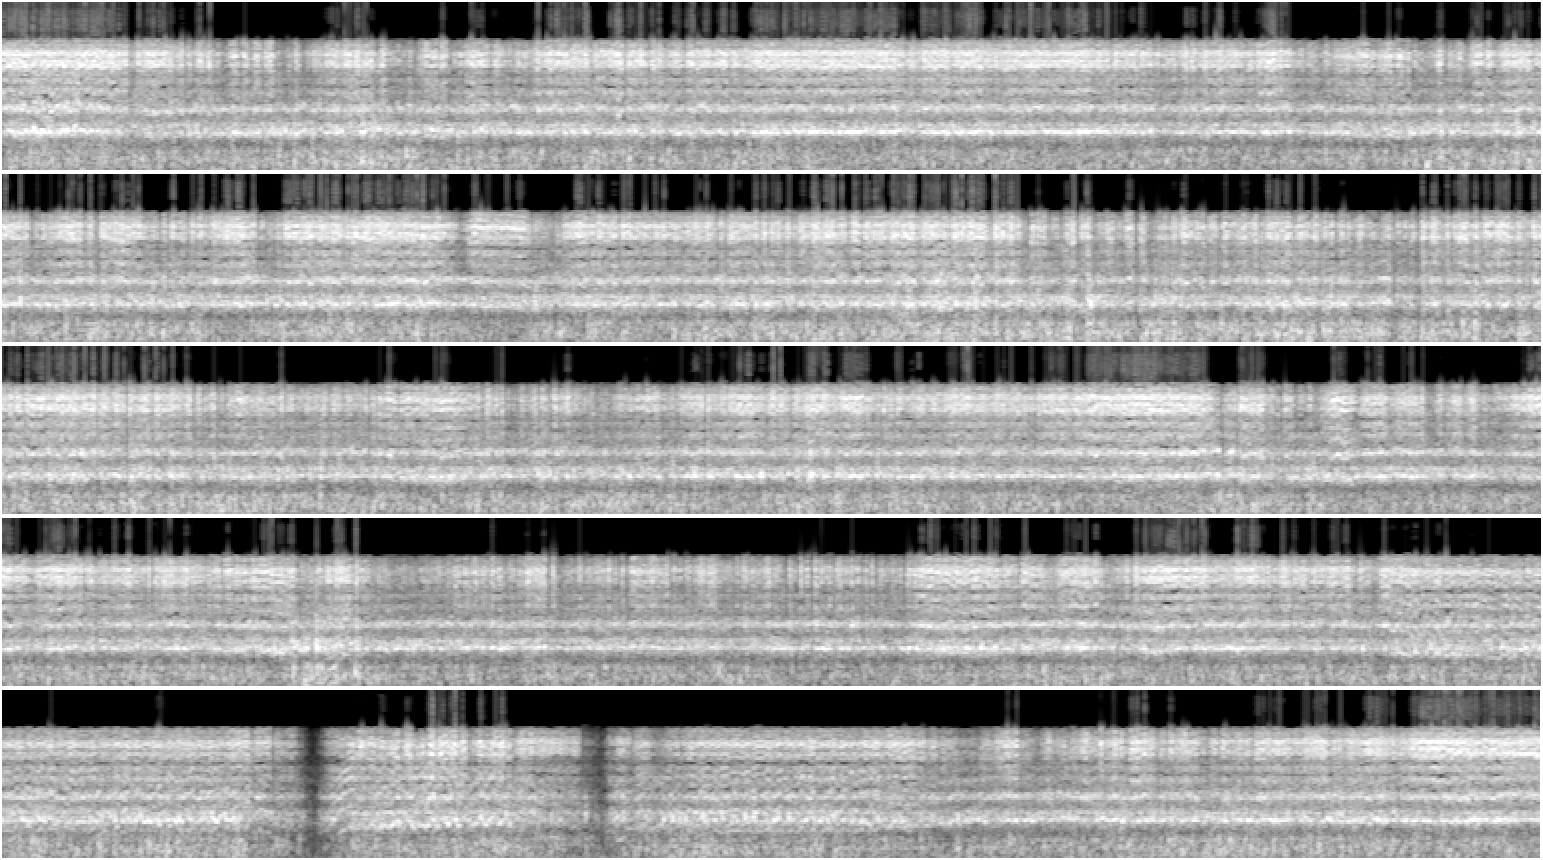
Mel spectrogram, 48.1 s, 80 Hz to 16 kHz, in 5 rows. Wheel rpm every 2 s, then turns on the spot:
210, 220, 230, 240, 230, 230, 230, 230, 230, 230, 230, 230, 230, 220, 230, 230, 240, 230, 220, 190, 110, 130, 220, 230.
none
